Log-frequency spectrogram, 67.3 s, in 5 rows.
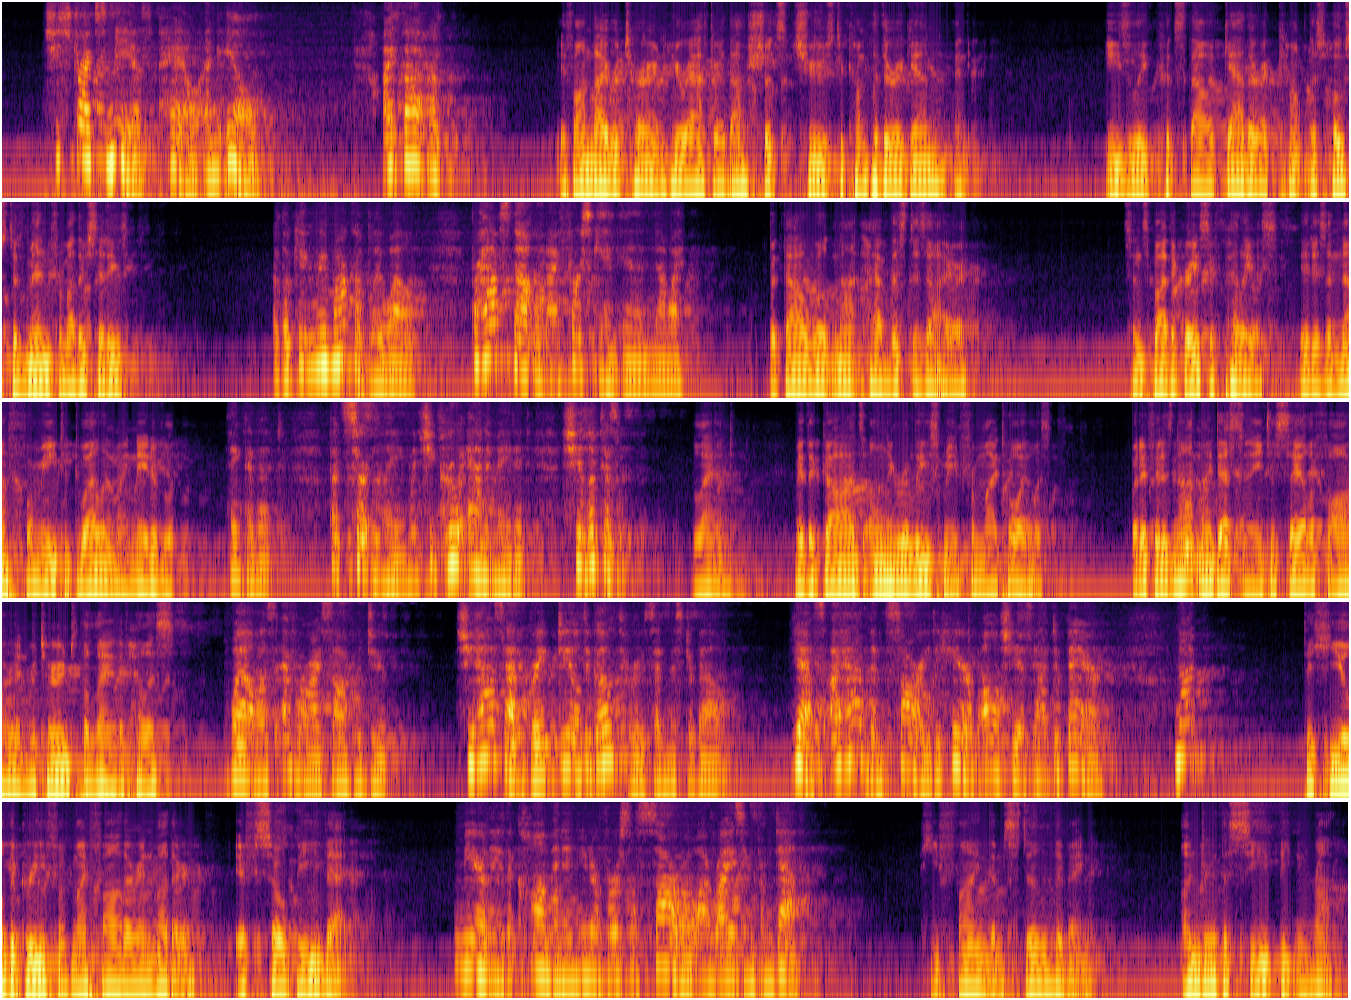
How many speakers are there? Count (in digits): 2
